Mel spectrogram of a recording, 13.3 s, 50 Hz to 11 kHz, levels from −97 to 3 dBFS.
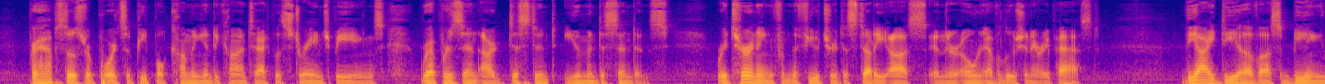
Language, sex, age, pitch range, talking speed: English, male, 40-59, 85-105 Hz, 150 wpm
